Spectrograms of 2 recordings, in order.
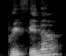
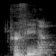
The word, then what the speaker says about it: Profina: He's the co-founder of Priina. Did I say it right? Profina. Absolutely. Profina, I got to work on that.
